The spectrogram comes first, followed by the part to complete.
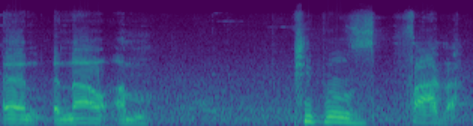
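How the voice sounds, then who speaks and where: A man's voice: mid-range voice, extremely slow, a crowd in the background, rough recording. Easygoing South African man in his thirties. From South Africa, Eastern Cape. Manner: easygoing, repeats words, often says "you know". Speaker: rapper and actor, guest. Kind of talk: relaxed podcast interview.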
